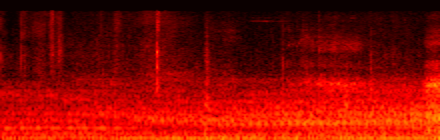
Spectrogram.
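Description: Quiet steady low background rumble with a faint thin hum above it, and one small click about one and a half seconds in.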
